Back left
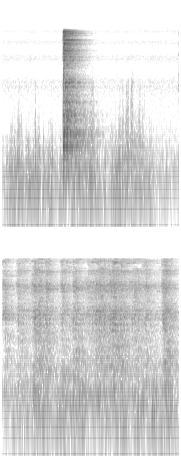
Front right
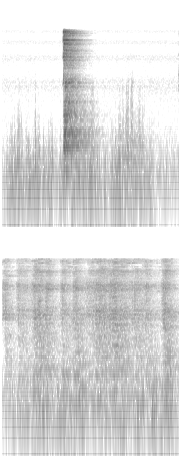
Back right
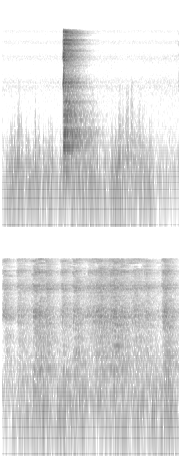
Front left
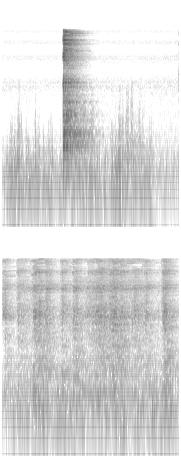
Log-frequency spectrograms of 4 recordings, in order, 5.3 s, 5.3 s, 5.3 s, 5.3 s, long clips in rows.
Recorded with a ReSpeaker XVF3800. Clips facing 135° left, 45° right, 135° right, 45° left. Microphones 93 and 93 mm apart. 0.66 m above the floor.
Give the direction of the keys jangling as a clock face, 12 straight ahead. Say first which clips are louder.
Back left 2 dB, front left 1 dB; 10 o'clock.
